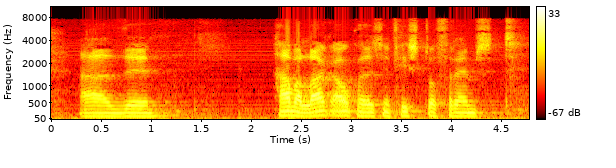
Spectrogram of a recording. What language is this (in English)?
Icelandic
